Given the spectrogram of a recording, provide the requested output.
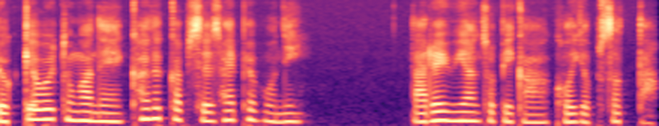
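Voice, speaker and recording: Calm in tone, a woman with a dark, mellow tone and fairly low pitch speaks at a very slow pace with fairly even intonation. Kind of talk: sleep audiobook reading. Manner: soft-spoken, calm.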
